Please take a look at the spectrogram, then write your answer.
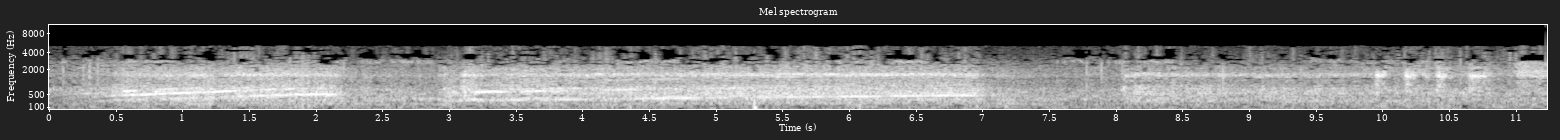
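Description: A car engine roars and accelerates, its pitch climbing in a few surges before settling into a steadier, slightly quieter drone as the vehicle drives off.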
